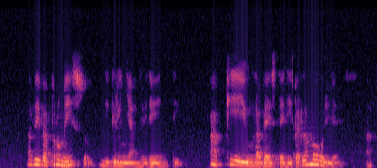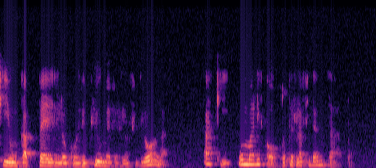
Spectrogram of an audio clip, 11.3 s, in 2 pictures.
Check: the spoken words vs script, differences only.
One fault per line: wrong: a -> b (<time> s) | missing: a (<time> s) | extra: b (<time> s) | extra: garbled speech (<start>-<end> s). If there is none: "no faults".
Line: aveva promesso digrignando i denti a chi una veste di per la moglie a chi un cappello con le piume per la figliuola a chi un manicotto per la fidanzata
no faults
